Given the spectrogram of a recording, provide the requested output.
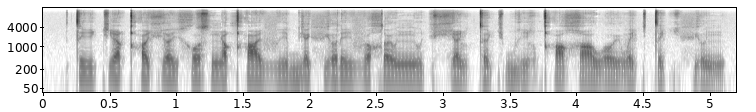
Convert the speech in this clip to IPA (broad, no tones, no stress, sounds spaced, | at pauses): t i c i qʰ u ç œ i̯ x o s ɲ ʉ qʰ œ i̯ v i bʲ ɑ fʲ o ɾ i v ʉ χ ɾ ʉ u̯ ɲ u c ç ɑ ʎ t œ c b i ʎ qʰ o χ ɑ w o y̯ w ɛ c t ɛ c fʲ o ɲ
